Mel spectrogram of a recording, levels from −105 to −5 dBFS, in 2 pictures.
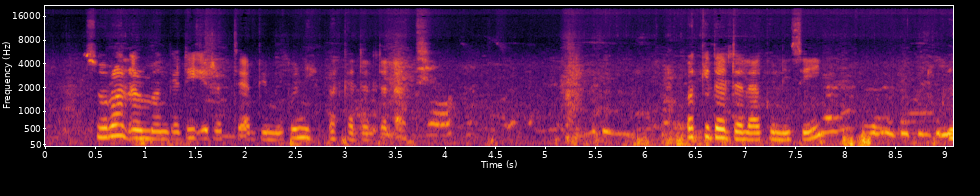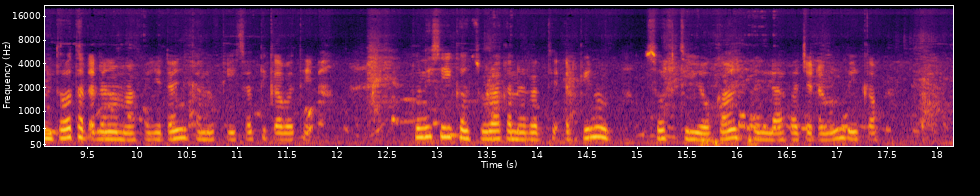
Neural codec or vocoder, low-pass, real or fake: vocoder, 48 kHz, 128 mel bands, Vocos; 19.8 kHz; fake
